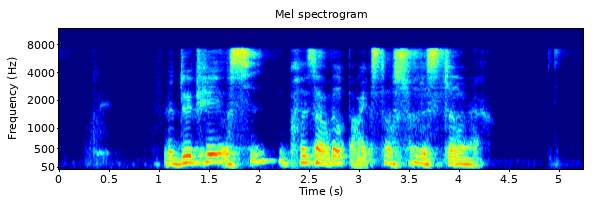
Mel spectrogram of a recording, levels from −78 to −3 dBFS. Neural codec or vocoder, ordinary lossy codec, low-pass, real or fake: codec, 16 kHz, 1 kbps, FunCodec, trained on Chinese and English, 50 frames a second; AAC, 48 kbps; 7.2 kHz; fake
